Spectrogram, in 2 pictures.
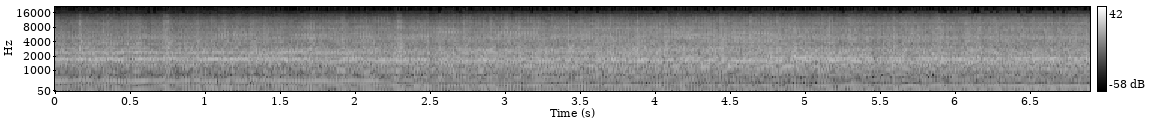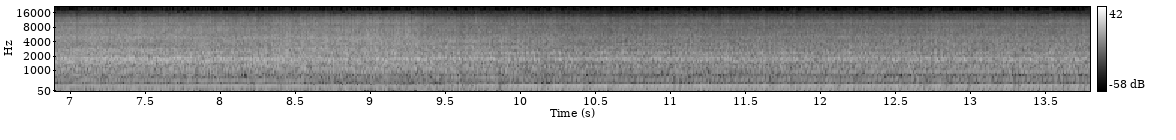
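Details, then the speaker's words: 1996 Ski-Doo Formula SS with the Rotax 670 twin two-stroke, sat 10 years, carbs cleaned and primer replaced: a steady drone that dips slightly then runs smoothly at about 1500-1600 rpm idle. It bogs a little and won't take throttle. "nope no didn't want to take throttle but it sat there and ran for a while that was pretty cool it's idling at like 1500 1,600 it bogs a little bit"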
